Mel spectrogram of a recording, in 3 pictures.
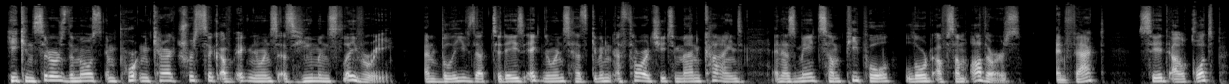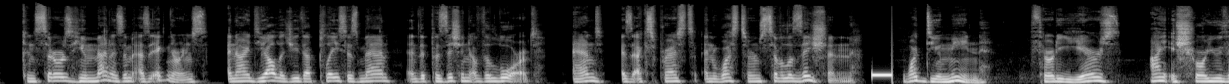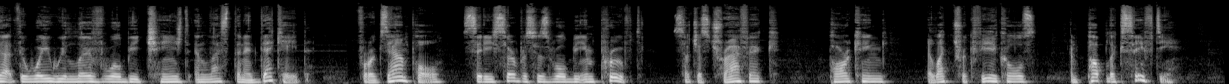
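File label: English Male; zaban kharjeh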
